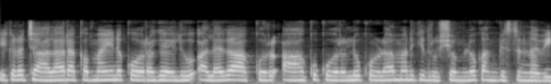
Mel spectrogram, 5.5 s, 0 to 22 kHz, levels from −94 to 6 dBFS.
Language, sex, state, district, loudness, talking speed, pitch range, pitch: Telugu, female, Andhra Pradesh, Krishna, -13 LUFS, 140 wpm, 195-215 Hz, 205 Hz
